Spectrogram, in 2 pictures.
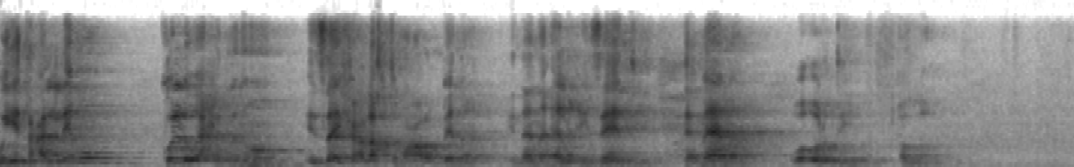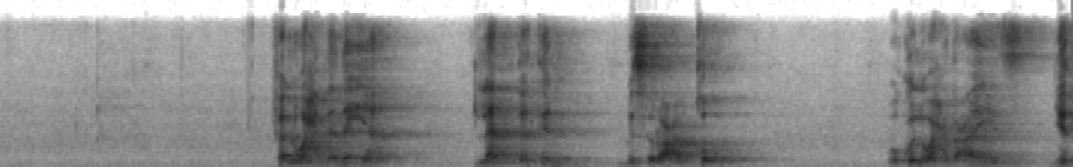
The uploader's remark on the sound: Lecture - Nashville Family Convention - Nashville, TN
